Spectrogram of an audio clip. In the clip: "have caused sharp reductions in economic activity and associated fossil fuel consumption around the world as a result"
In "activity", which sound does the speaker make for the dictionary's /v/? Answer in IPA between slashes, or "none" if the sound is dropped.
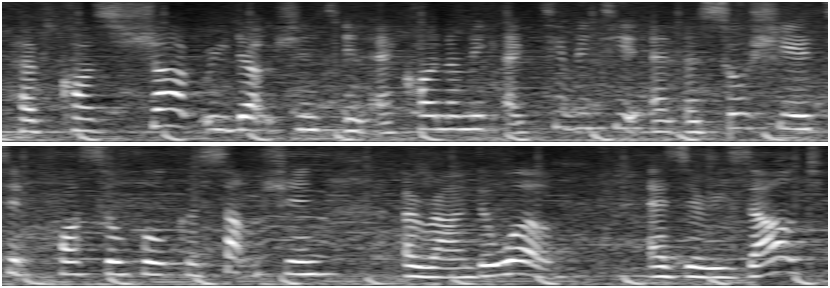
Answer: /v/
